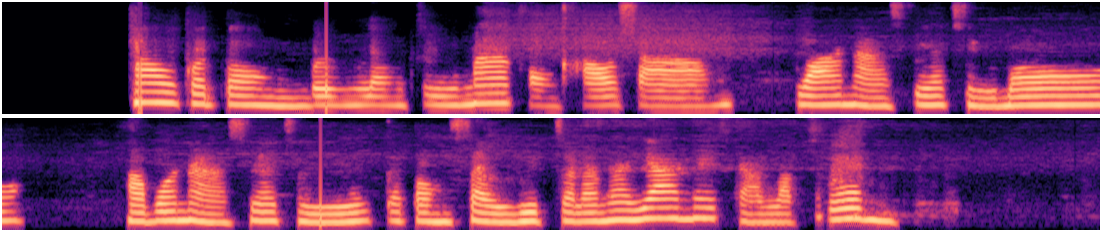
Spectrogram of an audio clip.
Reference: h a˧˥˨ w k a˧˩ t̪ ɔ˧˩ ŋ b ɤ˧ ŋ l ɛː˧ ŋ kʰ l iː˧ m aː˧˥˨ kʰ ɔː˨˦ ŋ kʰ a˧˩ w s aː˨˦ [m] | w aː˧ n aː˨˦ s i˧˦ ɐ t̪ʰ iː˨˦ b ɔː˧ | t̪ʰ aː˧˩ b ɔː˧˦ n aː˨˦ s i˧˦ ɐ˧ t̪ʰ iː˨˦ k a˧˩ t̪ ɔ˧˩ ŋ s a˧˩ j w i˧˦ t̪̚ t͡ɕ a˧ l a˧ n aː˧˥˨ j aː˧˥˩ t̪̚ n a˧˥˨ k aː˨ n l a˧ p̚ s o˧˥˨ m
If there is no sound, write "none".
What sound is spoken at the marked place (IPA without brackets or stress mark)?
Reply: m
